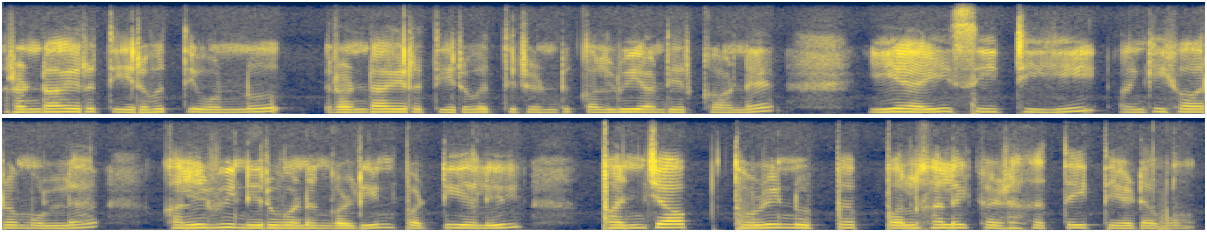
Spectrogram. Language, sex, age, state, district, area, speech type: Tamil, female, 45-60, Tamil Nadu, Viluppuram, rural, read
